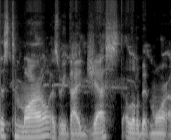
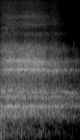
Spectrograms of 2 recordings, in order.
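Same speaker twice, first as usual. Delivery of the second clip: heavy sigh; 5 dB quieter than usual. Shown as a demonstration. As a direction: sigh it all out heavily. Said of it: "Exhale heavy with a sigh".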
